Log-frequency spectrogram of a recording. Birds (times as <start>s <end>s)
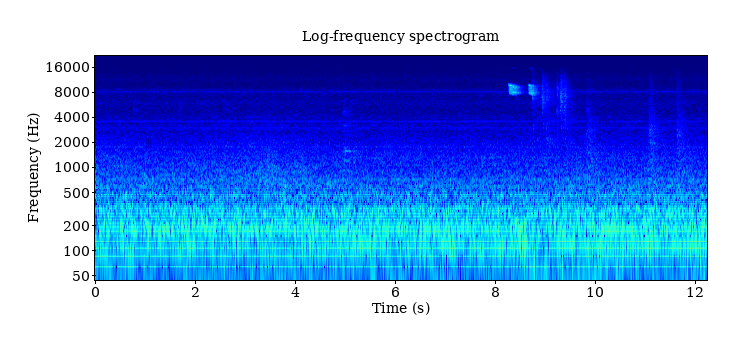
8.2s 10.0s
